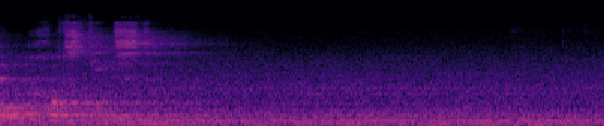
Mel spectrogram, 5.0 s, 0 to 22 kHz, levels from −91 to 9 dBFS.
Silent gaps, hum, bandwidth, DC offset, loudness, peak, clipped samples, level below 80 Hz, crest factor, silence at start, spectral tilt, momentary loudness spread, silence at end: none; none; 14 kHz; under 0.1%; -44 LUFS; -24 dBFS; under 0.1%; -56 dBFS; 20 dB; 0 s; -4.5 dB/octave; 9 LU; 0 s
